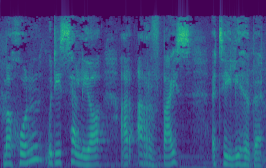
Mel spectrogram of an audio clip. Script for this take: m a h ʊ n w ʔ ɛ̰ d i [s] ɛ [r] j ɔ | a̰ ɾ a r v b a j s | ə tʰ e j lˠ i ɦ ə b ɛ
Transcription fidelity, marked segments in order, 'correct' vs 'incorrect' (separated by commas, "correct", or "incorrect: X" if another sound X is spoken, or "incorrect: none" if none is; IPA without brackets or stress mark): correct, incorrect: l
